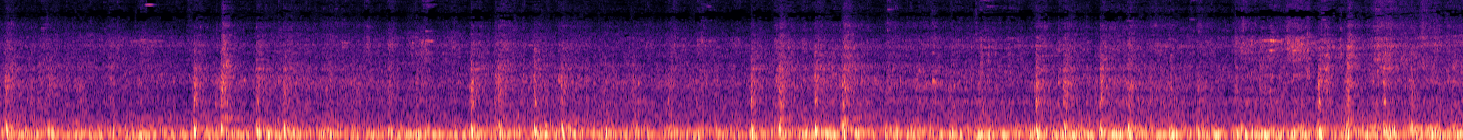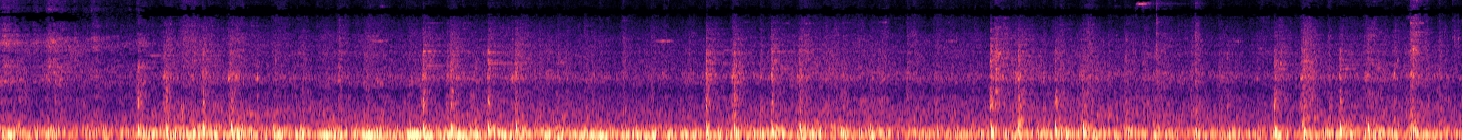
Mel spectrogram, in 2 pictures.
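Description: Tank cars of a long freight train rolling past: a steady low rumble of wheels on rail with frequent clicks from the wheels, getting a little louder about halfway through.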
